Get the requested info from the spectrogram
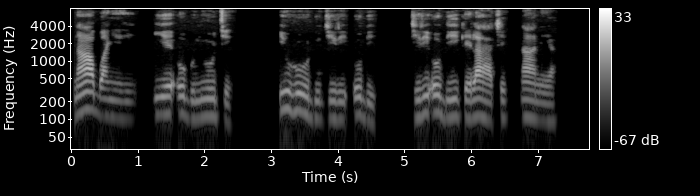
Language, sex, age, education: Igbo, male, 15-29, tertiary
